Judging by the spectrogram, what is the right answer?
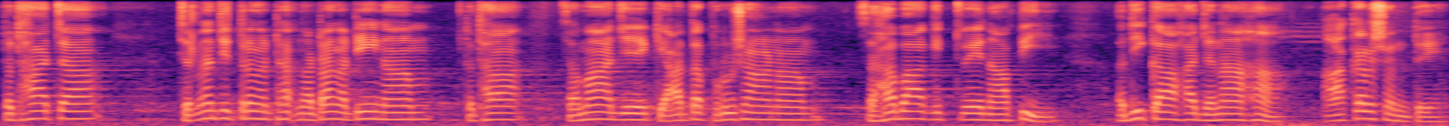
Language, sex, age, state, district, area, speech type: Sanskrit, male, 18-30, Karnataka, Udupi, rural, spontaneous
